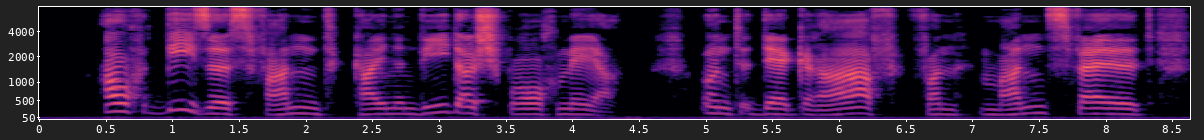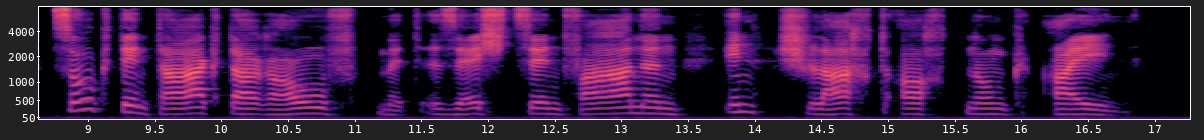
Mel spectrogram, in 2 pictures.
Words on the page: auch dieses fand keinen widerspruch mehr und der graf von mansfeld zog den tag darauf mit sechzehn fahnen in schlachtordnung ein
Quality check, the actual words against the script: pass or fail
pass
